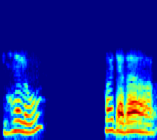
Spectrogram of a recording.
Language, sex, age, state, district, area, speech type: Assamese, female, 18-30, Assam, Jorhat, urban, conversation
